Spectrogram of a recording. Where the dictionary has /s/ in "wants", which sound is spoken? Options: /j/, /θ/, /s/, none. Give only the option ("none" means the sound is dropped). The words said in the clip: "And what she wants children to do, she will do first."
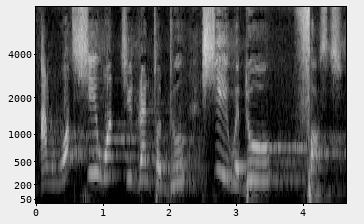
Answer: none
